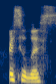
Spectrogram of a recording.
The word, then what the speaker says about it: chrysalis: How do you pronounce the thing that's in a cocoon? Chrysalis.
